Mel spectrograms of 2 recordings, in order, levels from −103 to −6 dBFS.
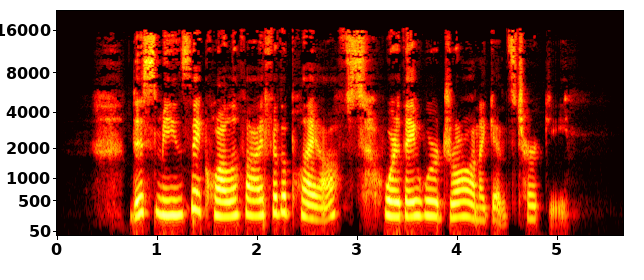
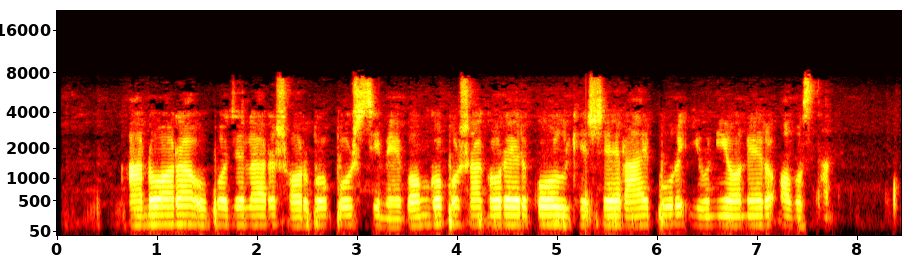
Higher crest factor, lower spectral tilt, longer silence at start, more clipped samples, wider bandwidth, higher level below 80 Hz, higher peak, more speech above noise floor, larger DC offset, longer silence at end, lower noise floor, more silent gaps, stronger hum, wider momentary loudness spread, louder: about the same, 18 dB vs 16 dB; second, -1.5 dB/octave vs -3 dB/octave; second, 0.4 s vs 0.7 s; neither; first, 16.5 kHz vs 7.8 kHz; about the same, -70 dBFS vs -68 dBFS; second, -6 dBFS vs -2 dBFS; second, 23 dB vs 37 dB; neither; first, 0.55 s vs 0.05 s; second, -45 dBFS vs -55 dBFS; neither; neither; about the same, 10 LU vs 8 LU; second, -22 LUFS vs -18 LUFS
